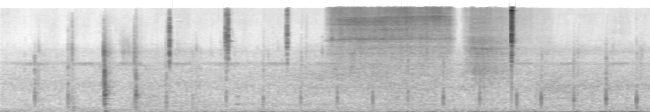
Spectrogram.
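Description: Footsteps of someone walking away: many crisp, regular steps at an even pace, with a burst of hissing noise partway through.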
